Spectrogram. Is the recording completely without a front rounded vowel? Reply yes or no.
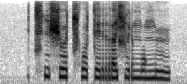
yes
